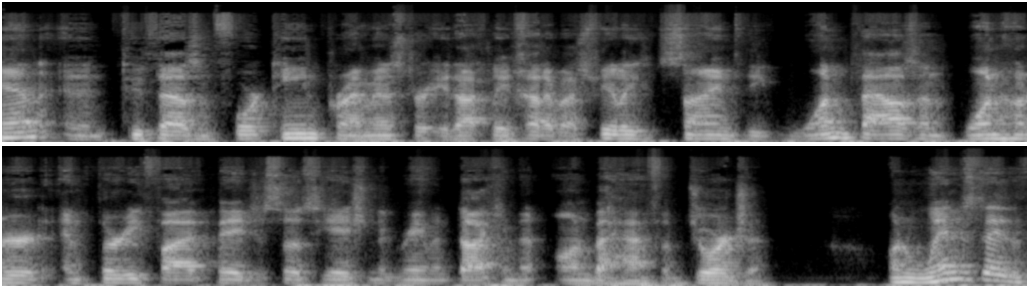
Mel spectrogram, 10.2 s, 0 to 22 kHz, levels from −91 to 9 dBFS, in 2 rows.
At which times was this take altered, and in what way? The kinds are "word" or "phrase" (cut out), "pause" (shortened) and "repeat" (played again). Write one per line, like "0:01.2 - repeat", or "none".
none

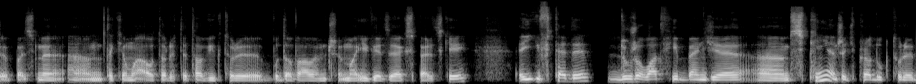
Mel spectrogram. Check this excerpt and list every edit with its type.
none

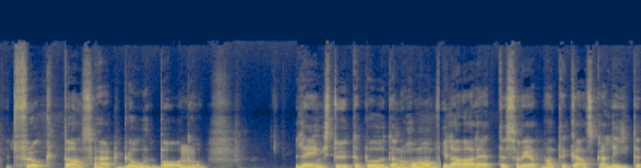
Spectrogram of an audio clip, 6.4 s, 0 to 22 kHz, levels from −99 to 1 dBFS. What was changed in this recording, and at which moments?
0:04.4 - word

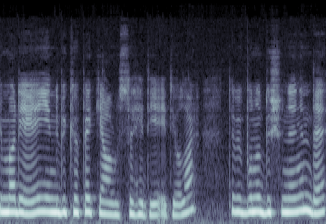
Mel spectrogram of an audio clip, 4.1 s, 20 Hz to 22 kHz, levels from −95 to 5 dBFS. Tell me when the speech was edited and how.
none

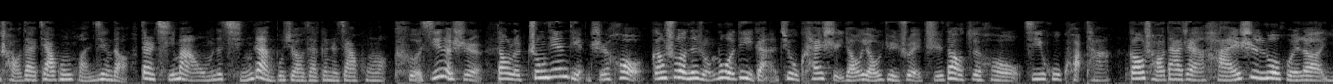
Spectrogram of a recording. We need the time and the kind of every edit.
0:01.4 - pause

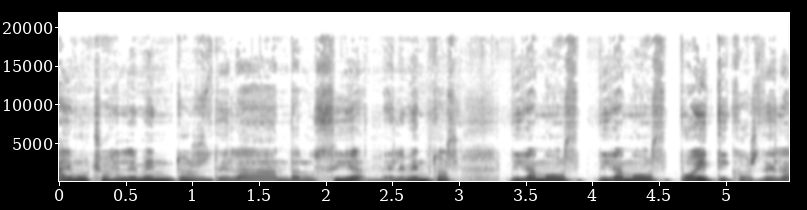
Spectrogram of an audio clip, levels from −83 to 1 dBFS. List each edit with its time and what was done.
0:01.2 - phrase
0:04.0 - repeat

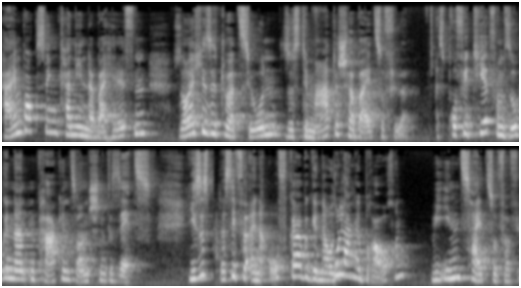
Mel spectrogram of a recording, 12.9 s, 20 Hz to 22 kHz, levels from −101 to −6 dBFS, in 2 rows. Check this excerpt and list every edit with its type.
0:05.2 - pause
0:09.1 - word
0:10.6 - word

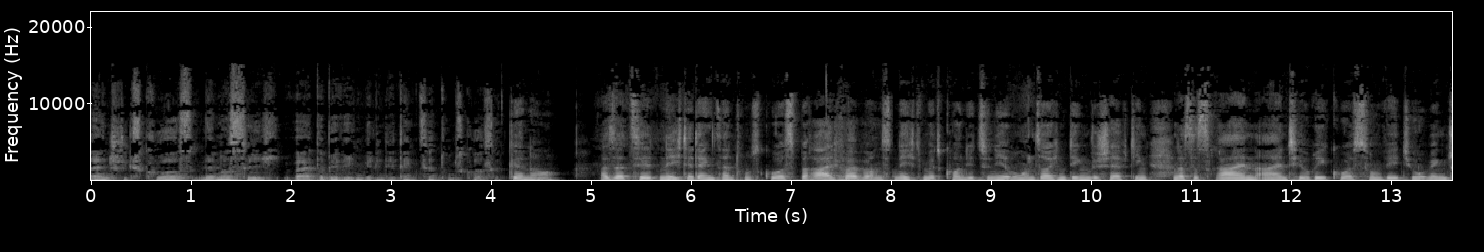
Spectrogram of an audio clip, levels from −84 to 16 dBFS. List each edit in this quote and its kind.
0:06.0 - word
0:08.0 - word
0:10.8 - word

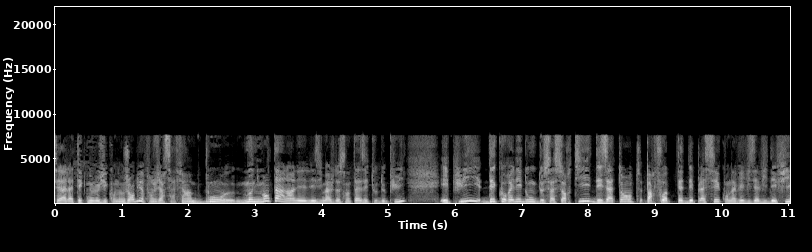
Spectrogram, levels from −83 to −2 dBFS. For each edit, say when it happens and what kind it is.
0:06.4 - word
0:08.8 - word

